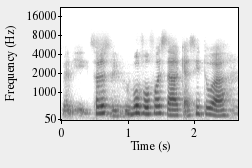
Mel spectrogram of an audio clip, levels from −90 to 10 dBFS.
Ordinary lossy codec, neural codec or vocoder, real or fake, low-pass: none; codec, 24 kHz, 0.5 kbps, DualCodec; fake; 9.9 kHz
